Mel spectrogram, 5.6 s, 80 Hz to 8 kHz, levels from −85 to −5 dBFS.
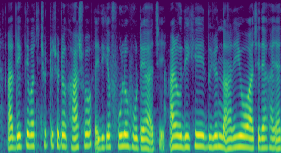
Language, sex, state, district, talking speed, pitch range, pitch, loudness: Bengali, female, West Bengal, Malda, 180 wpm, 185-215 Hz, 205 Hz, -14 LUFS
